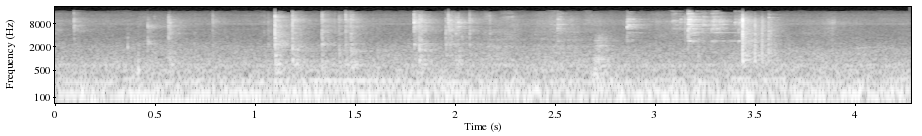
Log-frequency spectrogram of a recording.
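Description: Small plastic clicks and taps from fingers handling a plastic action figure's parts, a scattered handful, with the two sharpest clicks a little past three seconds in.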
